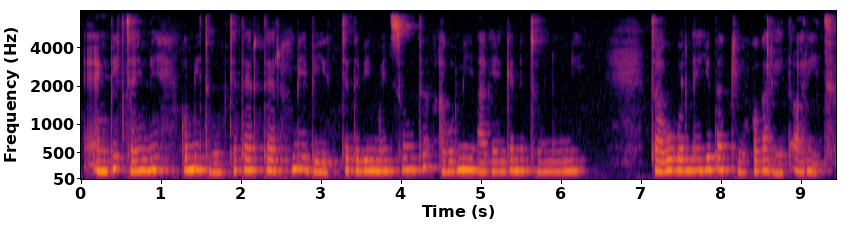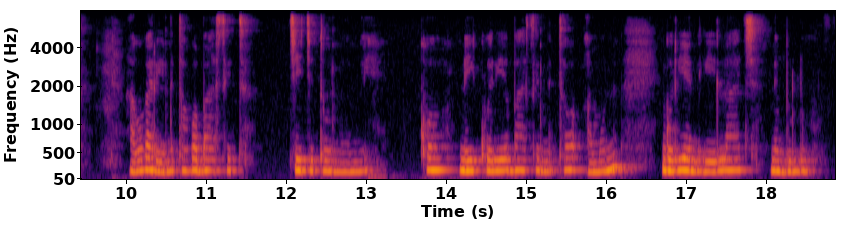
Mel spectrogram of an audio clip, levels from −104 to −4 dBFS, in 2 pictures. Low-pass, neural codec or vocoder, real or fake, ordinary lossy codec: 7.2 kHz; none; real; none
